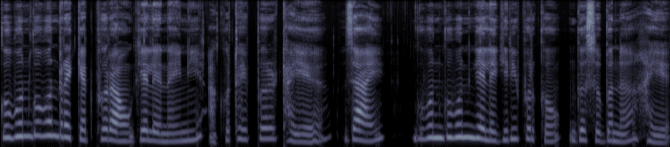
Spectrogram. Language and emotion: Bodo, neutral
